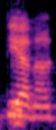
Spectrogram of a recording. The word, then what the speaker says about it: Deanna: Deanna. It looks like both. Like a female version of Dean.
